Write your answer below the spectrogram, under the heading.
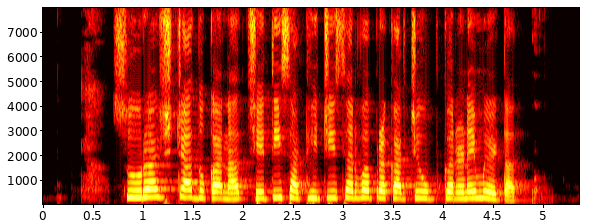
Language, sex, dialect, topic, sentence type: Marathi, female, Standard Marathi, agriculture, statement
